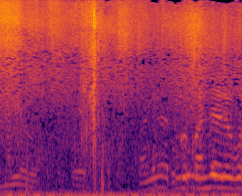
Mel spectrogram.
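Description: Outdoor field recording dominated by a steady hiss and low rumble, typical of wind on the microphone. People are talking in the background, picking up more clearly in the second half, and there is a single sharp tap about a second in.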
